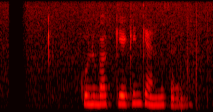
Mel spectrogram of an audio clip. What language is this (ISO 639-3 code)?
sin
